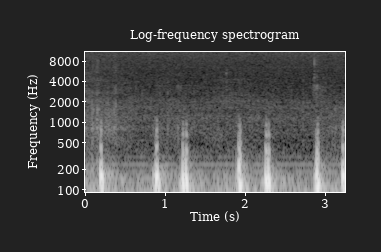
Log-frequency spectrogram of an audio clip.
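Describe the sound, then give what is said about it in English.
A slow, steady heartbeat thuds alone, each beat a muffled low double thump, about four beats in just over three seconds with no voices. “I want to talk to you about the believer's heartbeat, your spiritual heartbeat.”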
